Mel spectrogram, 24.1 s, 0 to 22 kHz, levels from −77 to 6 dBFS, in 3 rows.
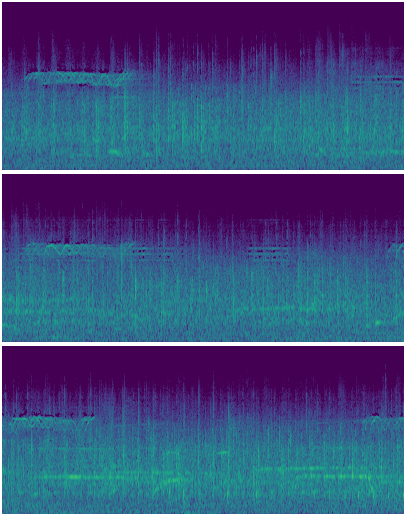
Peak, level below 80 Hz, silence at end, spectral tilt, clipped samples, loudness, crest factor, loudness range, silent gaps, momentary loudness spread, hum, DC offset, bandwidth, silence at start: -4 dBFS; -48 dBFS; 0 s; -3.5 dB/octave; under 0.1%; -26 LUFS; 22 dB; 4 LU; none; 6 LU; none; under 0.1%; 16.5 kHz; 0 s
